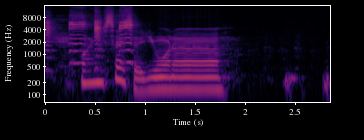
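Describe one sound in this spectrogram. A dog lets out a short howl.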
